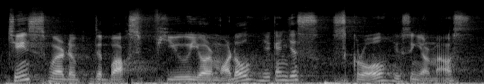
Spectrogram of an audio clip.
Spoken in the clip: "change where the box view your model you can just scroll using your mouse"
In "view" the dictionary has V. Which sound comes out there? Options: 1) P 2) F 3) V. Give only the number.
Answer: 2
